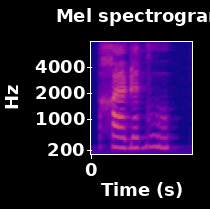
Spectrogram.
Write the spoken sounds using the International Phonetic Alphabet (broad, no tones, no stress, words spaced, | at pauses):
χæɖɛ ɡu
